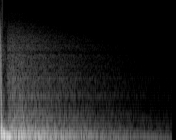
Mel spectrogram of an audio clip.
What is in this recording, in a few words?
KICK, Tekno Industrial; East West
